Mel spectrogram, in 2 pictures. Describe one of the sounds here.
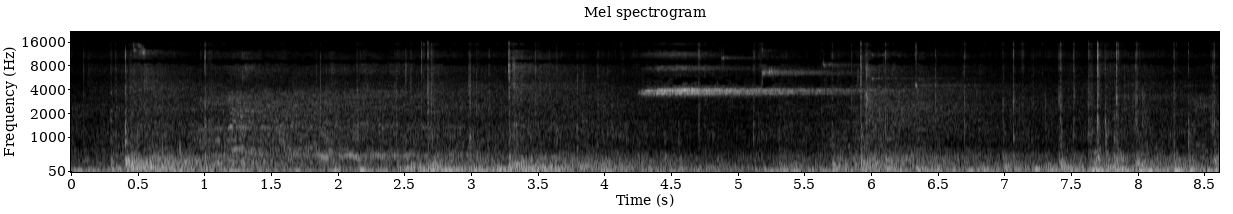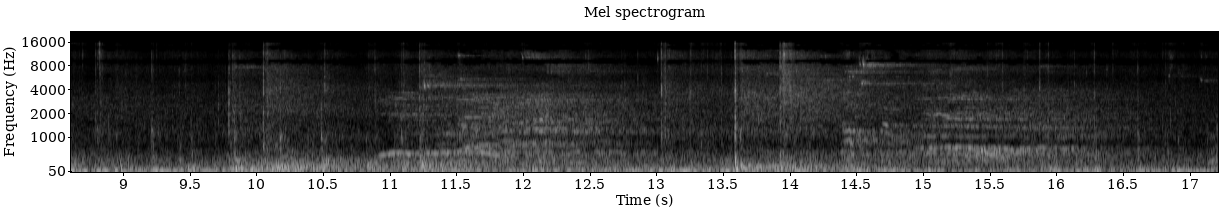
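Men call out to each other loudly across an echoing hall.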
